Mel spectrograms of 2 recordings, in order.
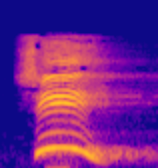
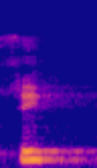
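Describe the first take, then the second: First: It is said very loudly. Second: It is said quietly, barely audible.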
